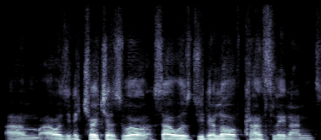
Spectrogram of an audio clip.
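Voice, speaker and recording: A middle-aged Nigerian-accented man, a counsellor appearing as an interview guest, answers questions conversationally and often rephrases himself. His voice is low, dark-toned, fairly even and fast, captured with studio quality and no echo via headset on a video call from a small room at home.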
